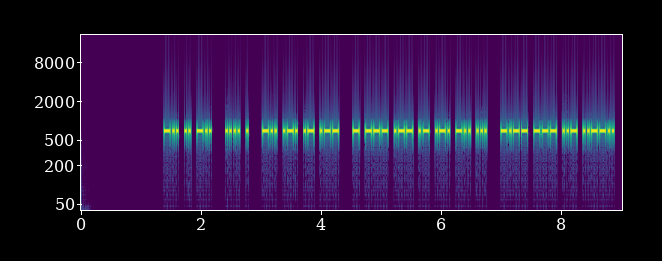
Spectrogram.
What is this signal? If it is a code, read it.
Morse code, heard as a keyed tone, about 34 wpm, 700 Hz. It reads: DID HE DRAW TOWARDS YOU?
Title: Sentences from Top 1000 Words - Review Part 2 - 35wpm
